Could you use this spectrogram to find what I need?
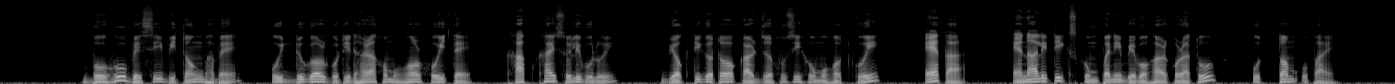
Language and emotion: Assamese, neutral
